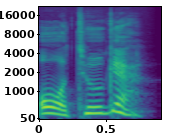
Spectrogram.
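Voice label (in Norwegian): "aatugæ", Hemsedal dialect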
